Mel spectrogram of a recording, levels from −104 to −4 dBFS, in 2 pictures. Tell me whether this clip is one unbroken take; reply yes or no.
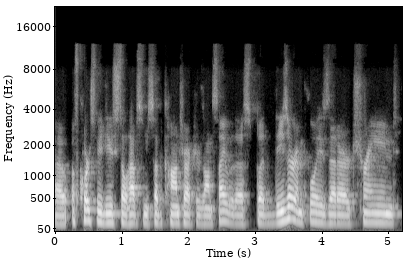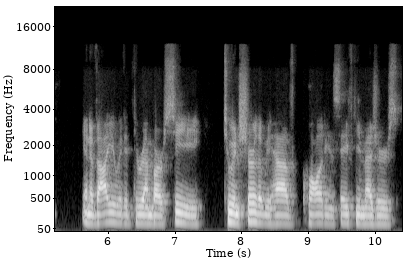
yes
